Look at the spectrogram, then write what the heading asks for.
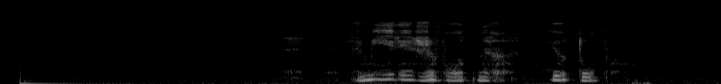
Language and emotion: Russian, sad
